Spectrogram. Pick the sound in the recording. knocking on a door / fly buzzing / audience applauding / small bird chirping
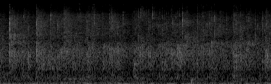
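audience applauding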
